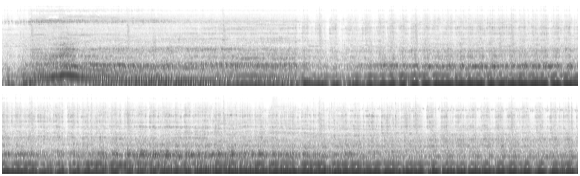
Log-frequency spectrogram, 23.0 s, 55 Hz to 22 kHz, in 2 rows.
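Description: LS1 V8 engine in a boxy Chevrolet Caprice running, with a brief rev about a second in, then a louder, steady low rumble from about six seconds on as the car sits close by. It is running well, with its main vacuum line reconnected; it sounds good.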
